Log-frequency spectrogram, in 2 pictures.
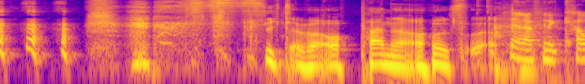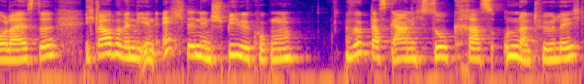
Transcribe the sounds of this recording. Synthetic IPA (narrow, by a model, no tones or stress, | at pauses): ɛsz̥iːtʰʔa̰ːbɐʔa̰ʊxpʰanəʔa̰ʊsɛndaːfyɐnəkʰaʊlaɪstəʔɪçɡ̥laʊbəvɛndiːʔiːnʔɛçtɪndeːnʃpiːɡl̩ɡʰʊkŋ̩ | vɪɐk̚td̥asɡ̥aːɐnɪçtz̥oːkʁ̥asʔʊnːatʰyːɐlɪç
